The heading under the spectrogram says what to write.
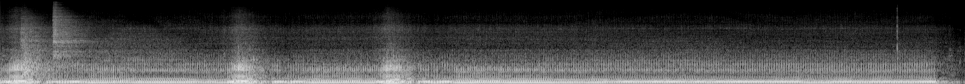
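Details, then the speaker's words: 2020 Ski-Doo Renegade Ace 900 Turbo snowmobile, start after installing an MBRP Trail Performance exhaust replacing stock: fires to a deep, even burble with clean throttle blips, steady idle, no knocks or rattles; better than stock but not obnoxious. "Sounds good to me, a lot better than what the stock was, but not obnoxious."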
